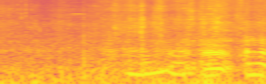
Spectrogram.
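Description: Low, steady buzz of a flying insect, such as a fly or bee, with a few spoken words in the second half.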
